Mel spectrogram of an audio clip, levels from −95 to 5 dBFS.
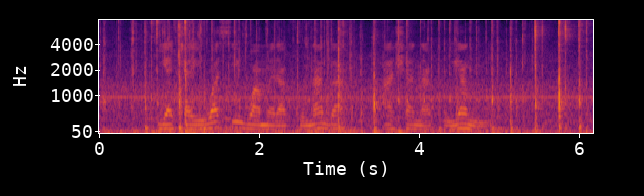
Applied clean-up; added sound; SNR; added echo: none; Computer keyboard; -3 dB; none.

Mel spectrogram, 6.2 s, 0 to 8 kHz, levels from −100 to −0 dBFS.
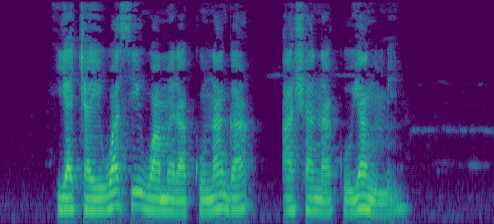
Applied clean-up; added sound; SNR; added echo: none; none; none; none.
